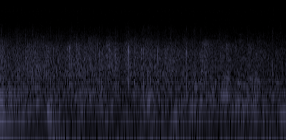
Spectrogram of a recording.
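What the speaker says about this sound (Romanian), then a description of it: "Mai mari aplauze, doamnă!" Applause rings out at a festival award ceremony, a steady patter of many hands clapping in a hall, fairly dense and even, heard at some distance.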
